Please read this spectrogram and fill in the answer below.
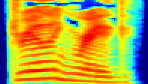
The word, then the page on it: drilling rig: British English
